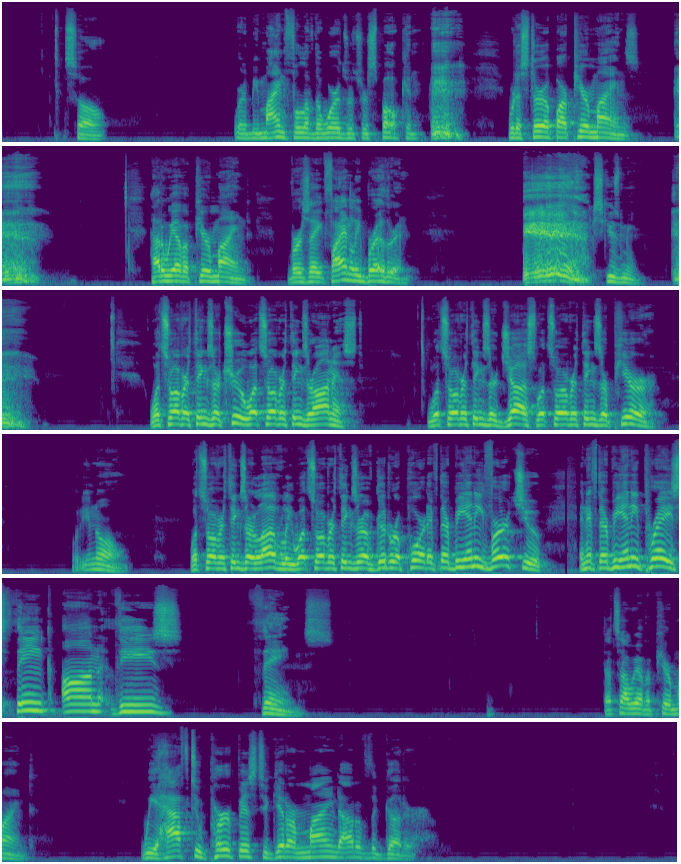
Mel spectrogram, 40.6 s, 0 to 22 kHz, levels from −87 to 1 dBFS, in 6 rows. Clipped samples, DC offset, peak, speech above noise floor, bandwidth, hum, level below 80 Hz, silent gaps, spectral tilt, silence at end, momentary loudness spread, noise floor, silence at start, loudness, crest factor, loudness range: under 0.1%; under 0.1%; -4 dBFS; 45 dB; 17.5 kHz; none; -56 dBFS; none; -5 dB/octave; 2.65 s; 16 LU; -63 dBFS; 0.55 s; -19 LUFS; 16 dB; 9 LU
